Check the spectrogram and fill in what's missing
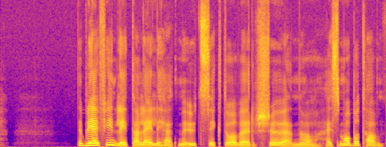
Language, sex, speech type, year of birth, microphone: Norwegian, female, spontaneous, 1952, Sennheiser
